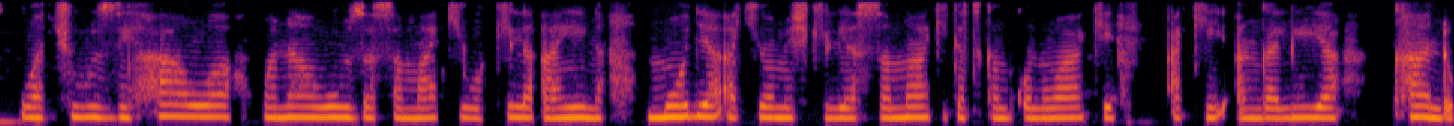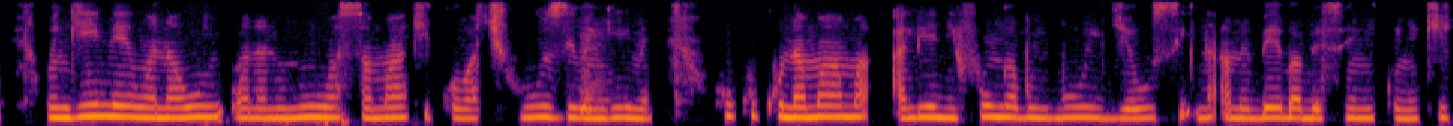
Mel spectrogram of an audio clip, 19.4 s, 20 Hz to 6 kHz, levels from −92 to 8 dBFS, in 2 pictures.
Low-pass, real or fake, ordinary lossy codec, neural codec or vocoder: 5.4 kHz; real; Opus, 32 kbps; none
